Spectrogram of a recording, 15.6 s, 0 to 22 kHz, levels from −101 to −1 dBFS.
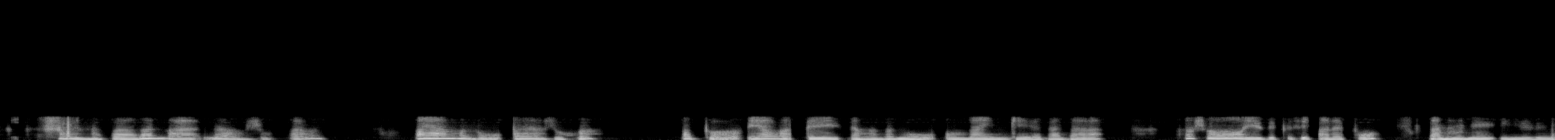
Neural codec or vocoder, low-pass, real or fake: codec, 24 kHz, 0.9 kbps, WavTokenizer, medium music audio release; 3.6 kHz; fake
